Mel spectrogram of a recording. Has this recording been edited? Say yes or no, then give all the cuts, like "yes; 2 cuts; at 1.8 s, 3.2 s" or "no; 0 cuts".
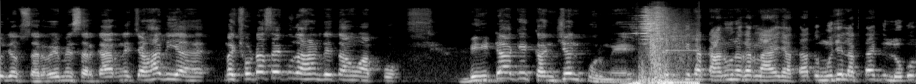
yes; 1 cut; at 6.6 s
